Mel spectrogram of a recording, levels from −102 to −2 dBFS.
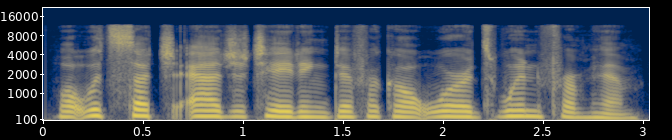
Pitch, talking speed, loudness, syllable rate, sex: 175 Hz, 180 wpm, -19 LUFS, 4.8 syllables/s, female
